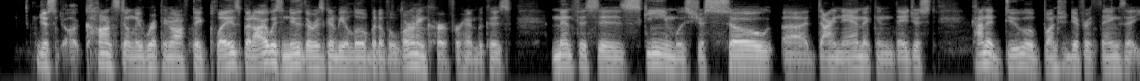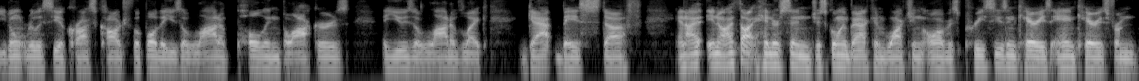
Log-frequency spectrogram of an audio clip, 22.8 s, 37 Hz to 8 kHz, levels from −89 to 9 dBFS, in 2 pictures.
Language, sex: English, male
